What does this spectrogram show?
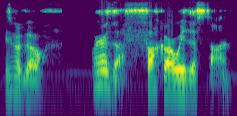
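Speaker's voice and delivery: normal talking voice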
